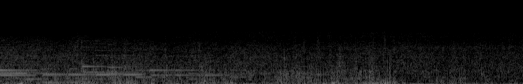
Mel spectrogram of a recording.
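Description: Wind gusts across open water.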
